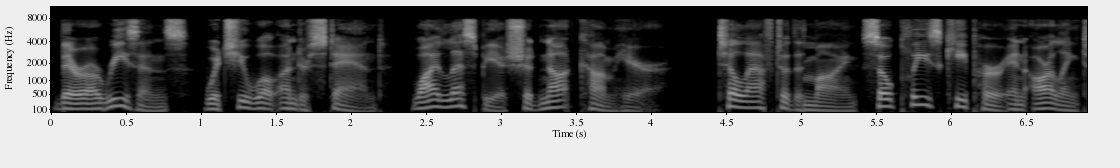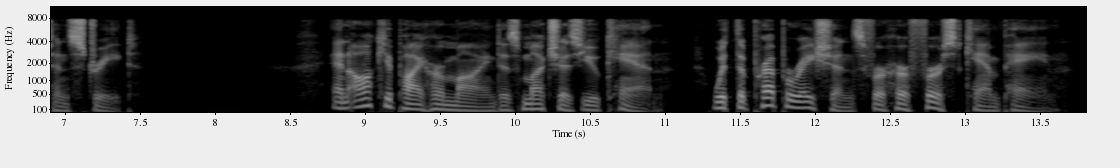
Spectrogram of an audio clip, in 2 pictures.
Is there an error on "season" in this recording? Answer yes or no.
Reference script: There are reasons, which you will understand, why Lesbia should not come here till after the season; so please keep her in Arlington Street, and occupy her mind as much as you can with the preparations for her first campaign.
yes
